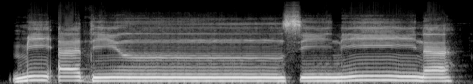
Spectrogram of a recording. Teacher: tanwin in huruf tin bertemu huruf si ya, sa ataupun si, maka kita dengungkan dan kita samarkan cara bacanya ya.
